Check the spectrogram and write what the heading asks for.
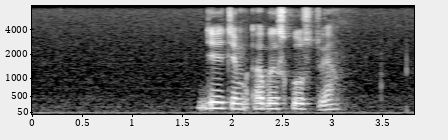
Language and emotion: Russian, neutral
